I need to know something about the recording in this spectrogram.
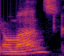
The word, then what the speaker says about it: Omans: That's how you say it, right? Omans? Yep. That sure is. Oh, well, Omens. Just Omens.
